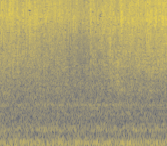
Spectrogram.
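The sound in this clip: An escalope sizzles loudly in clarified butter as it is turned over in the pan, a dense, continuous crackling hiss that stays steady throughout.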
